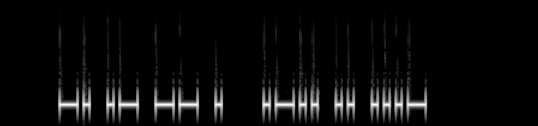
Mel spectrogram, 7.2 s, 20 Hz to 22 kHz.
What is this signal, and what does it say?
Morse code, heard as a keyed tone, about 15 wpm, 700 Hz. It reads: NAME LIV
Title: Practice QSO - Exchange 1 - Beginning - 15wpm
